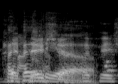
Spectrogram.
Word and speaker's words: Hypatia: Hypatia. Yeah. Yes. I mean, I pronounce it like that because Americans.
